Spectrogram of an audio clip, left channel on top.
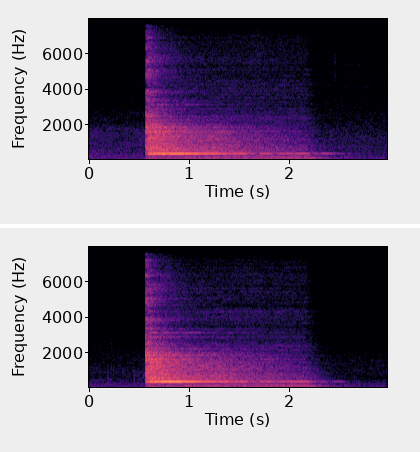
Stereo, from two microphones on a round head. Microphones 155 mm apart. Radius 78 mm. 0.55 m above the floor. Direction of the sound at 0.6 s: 50° right (ahead or behind).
